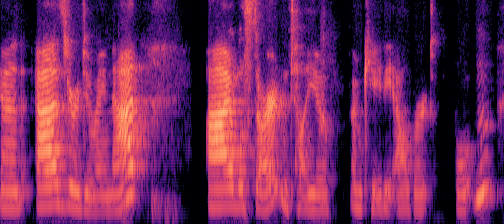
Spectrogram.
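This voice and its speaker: A woman with a bright, sharp tone and vocal fry speaks with lively intonation and big swings in loudness. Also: fairly high pitch for a woman, moderate pace. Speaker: career coach. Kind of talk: webinar presentation. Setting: online webinar.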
